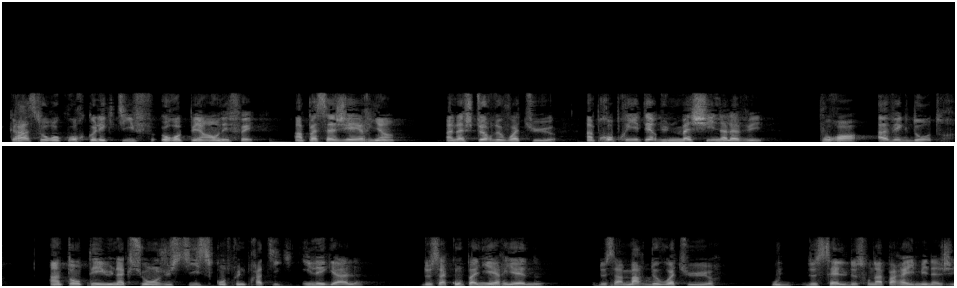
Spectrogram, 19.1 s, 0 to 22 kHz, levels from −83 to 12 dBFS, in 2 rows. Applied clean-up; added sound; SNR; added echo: none; none; none; none.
